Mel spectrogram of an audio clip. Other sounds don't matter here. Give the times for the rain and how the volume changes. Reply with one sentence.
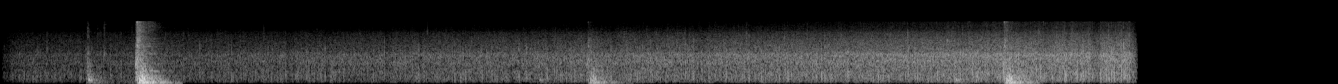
You can hear the rain from 0.0 to 11.4 s, getting louder.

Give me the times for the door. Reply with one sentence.
The door can be heard from 0.8 to 1.8 s, from 5.3 to 6.2 s and from 9.6 to 10.4 s.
